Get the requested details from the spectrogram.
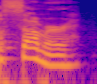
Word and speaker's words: Sommer: Will Sommer, thank you for joining us. – Hey, thanks for having me. – Did I say your last name right? – Yeah, just like the season.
